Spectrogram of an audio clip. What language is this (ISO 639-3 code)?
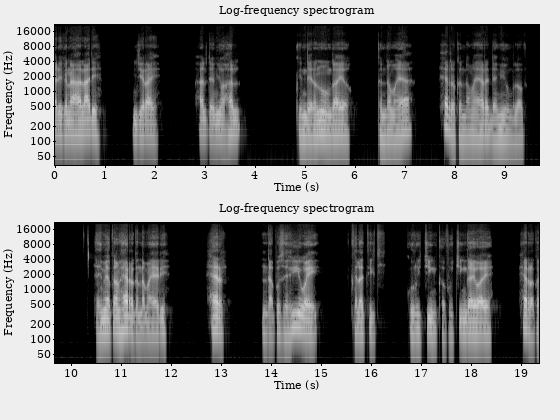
kbl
